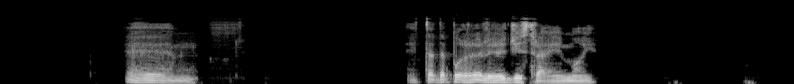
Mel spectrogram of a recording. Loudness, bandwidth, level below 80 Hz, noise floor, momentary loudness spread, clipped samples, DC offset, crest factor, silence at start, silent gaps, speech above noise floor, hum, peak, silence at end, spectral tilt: -14 LUFS; 9.6 kHz; -36 dBFS; -88 dBFS; 20 LU; under 0.1%; under 0.1%; 18 dB; 1.25 s; 3.04-4.04 s; 73 dB; none; 0 dBFS; 2 s; -5 dB/octave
